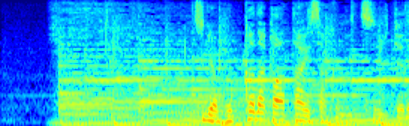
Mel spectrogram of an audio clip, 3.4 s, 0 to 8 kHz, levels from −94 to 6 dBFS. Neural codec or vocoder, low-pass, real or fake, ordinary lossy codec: none; none; real; none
